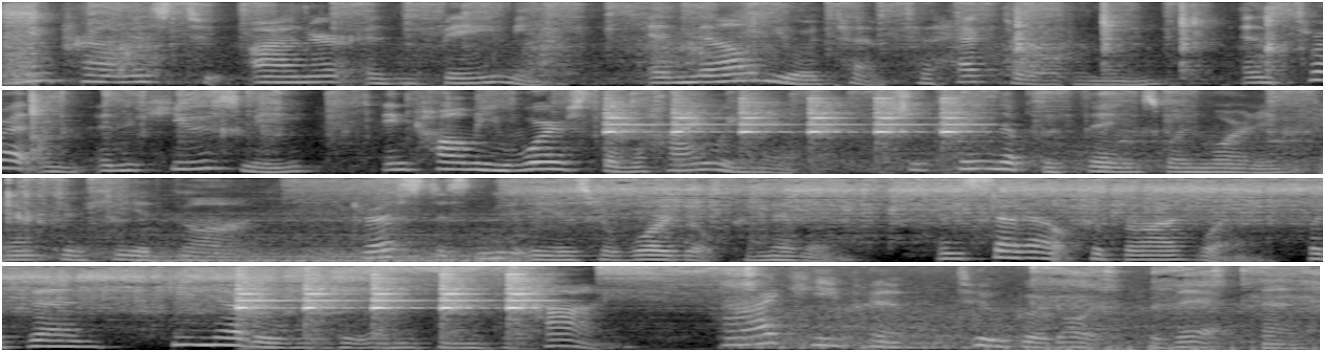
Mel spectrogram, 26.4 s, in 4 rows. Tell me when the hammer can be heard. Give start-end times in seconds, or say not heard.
5.0-6.8, 9.6-11.6, 20.9-22.6.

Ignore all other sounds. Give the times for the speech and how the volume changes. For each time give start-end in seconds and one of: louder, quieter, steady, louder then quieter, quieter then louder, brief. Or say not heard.
0.0-26.3 steady.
